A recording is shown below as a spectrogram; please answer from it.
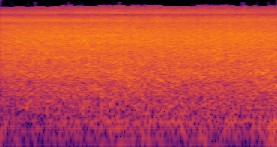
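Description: Broad, steady rush of falling and splashing water from the Trevi Fountain in Rome, a continuous even wash heard up close with no break and no voices.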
